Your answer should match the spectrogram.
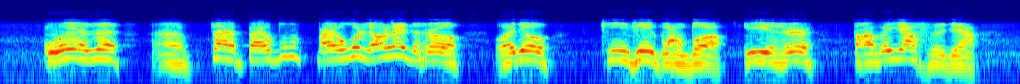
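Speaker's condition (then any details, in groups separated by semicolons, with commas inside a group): Cerebellar atrophy; onset at age fifteen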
